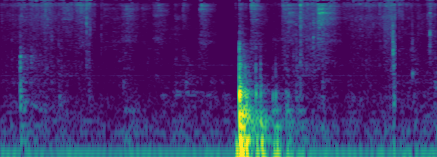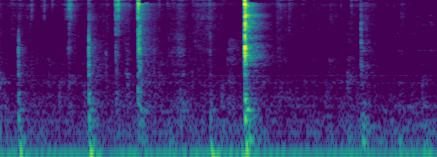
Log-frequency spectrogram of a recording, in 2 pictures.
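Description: Rose stems being trimmed with scissors and handled on a kitchen countertop: scattered snips, clicks and knocks. The loudest are a thump about three seconds in and a sharp click about eight and a half seconds in.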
